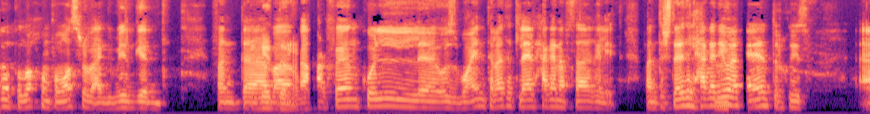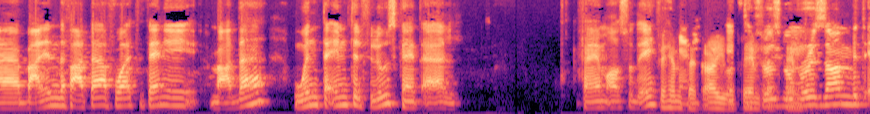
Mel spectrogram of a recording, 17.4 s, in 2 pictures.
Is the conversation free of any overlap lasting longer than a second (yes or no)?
no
